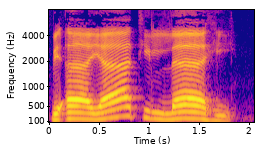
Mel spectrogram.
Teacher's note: Produce the sound of lam in the word Allah with a light sound. Lightly pronounce it.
